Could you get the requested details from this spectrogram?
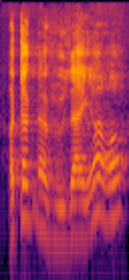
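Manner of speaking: ordinary delivery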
